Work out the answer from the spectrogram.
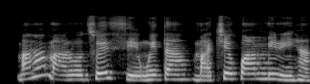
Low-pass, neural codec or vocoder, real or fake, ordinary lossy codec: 9.9 kHz; vocoder, 22.05 kHz, 80 mel bands, WaveNeXt; fake; AAC, 96 kbps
